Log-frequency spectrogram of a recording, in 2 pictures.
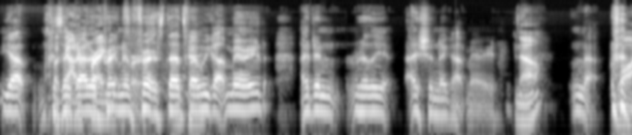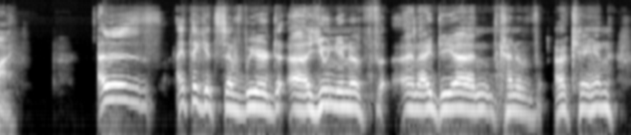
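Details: Adult male with cerebral palsy present from birth, attributed to brain injury or lack of oxygen at birth after an emergency C-section; dysarthria (cerebral palsy).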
